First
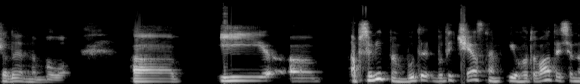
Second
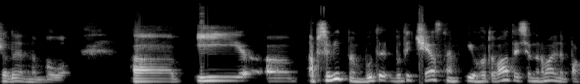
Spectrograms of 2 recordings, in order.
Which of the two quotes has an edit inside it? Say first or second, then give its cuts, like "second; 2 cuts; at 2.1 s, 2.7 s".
second; 2 cuts; at 1.8 s, 3.0 s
